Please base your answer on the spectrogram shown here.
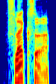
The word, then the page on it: flexor: British English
